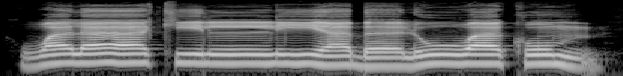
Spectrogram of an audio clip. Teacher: Nun sakina before lam, idgham without ghunnah.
